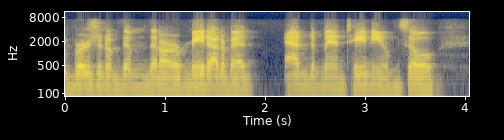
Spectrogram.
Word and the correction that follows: adamantium: adamantium? – Adamantium, sorry. So adamantium. Yeah.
